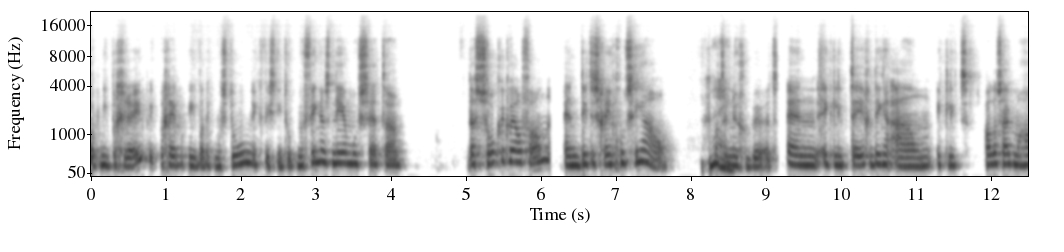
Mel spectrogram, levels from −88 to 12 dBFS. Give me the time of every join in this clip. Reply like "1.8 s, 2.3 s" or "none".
6.1 s, 9.2 s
